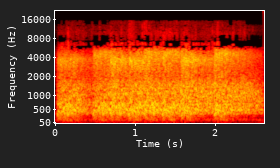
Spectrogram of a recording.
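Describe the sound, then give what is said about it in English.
A dense, continuous barrage of gunfire as the Lone Ranger and Tonto return fire at unknown assailants, many shots crackling together with no pause, loud and sustained like two sides firing at once. “Crouched on either side of Pop Hendricks and the photographer, the Lone Ranger and Tonto returned the deadly gunfire of their unknown assailants.”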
